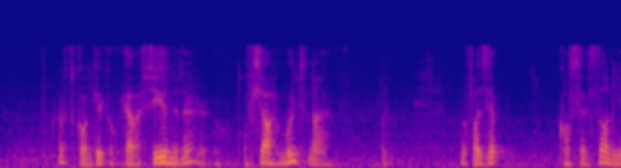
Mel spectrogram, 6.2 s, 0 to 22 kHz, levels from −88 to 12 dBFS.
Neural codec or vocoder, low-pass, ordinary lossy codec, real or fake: codec, 16 kHz in and 24 kHz out, 0.8 kbps, FocalCodec, streaming, 65536 codes; 7.2 kHz; none; fake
